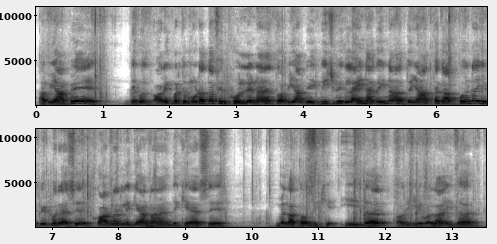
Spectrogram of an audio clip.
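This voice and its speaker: A man's voice: high-pitched, normal speed, creaky, dark tone, roomy sound. A man explaining a children's textbook lesson, patiently spelling words out letter by letter. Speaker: teacher.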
